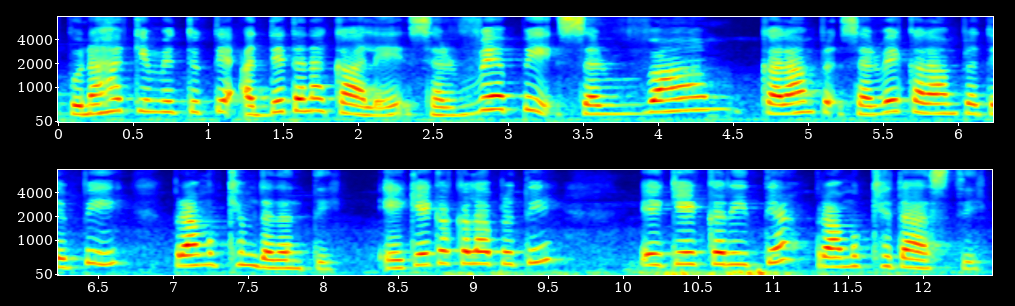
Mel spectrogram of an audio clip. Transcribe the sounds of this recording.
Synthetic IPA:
punɐɦɐkimːit̪juk̚t̪eʔɐd̪jɐt̪ɐnɐkaːleːsɐɾʋeːɐpisɐɾʋaːmkɐlaːmpɾɐsɐɾʋeːkɐlaːmpɾɐt̪ipi | pɾaːmukʰjɐmd̪ɐd̪ɐnt̪i | eːkeːkɐkɐlaːpɾɐt̪i | eːkeːkɐɾiːt̪jɐpɾaːmukʰjɐt̪aːɐst̪i

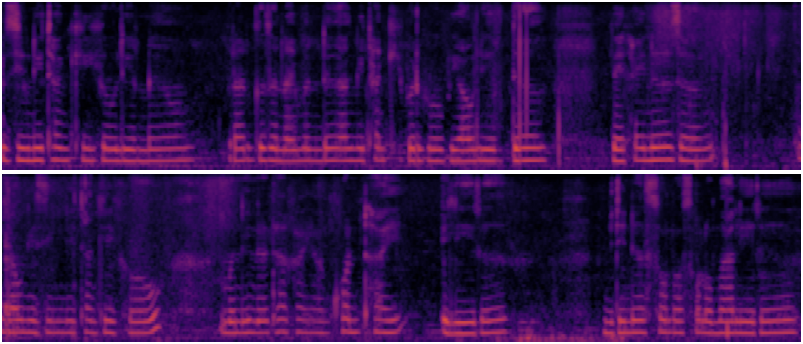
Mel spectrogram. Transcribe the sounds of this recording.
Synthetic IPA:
ziwnitʰaŋkʰikʰɯwliɾnɯaŋ | bɾat̚ɡɯzɯnajmɯndɯŋaŋnitʰaŋkʰipʰɯɾkʰɯwbijawliɾdɯŋ | bekʰajnɯzɯŋ | dawniziwnitʰaŋkʰikʰɯw | mɯninɯtʰakʰajaŋkʰɔntʰaj | eliɾɯ | bidinɯsɔlɔsɔlɔmaliɾɯ

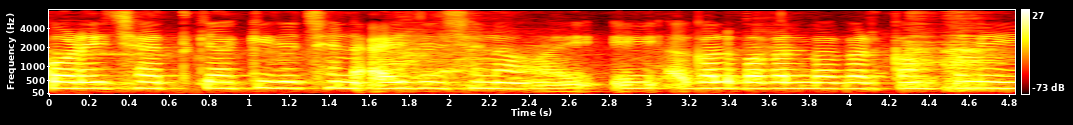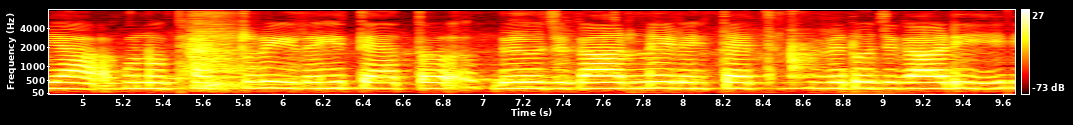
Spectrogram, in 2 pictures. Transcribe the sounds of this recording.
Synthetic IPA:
kɔɾɛt͡ʃʰɛt̪ʰkjakid͡ʒet͡ʃʰəna̰jd͡ʒɛt͡ʃʰinə̰iə̰ɡəlbəɡəlmeəɡəɾkəmpnijakonopʰɛk̚ʈəɾiɾəɦit̪at̪ɔbeɾod͡ʒɡaɾnɛɾəɦit̪ɛt̪ʰbeɾod͡ʒɡaɽi

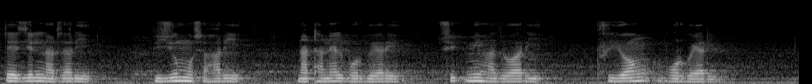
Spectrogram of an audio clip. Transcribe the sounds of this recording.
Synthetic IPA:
stezilnaɾzaɾi | b̥izumusaɦaɾi | natʰanelbɔɾɡɔjaɾi | sut̚miɦazɔwaɾi | pʰɾijɔŋbɔɾɡɔjaɾi

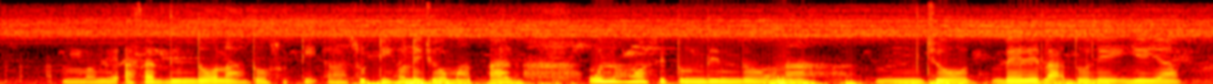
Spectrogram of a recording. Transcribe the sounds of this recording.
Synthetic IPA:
maŋɡɛʔasaɾd̪ind̪ɔɔnad̪ɔsuʈiasuʈiɦɔ̃lɛd͡ʒɔmaːɾulɦɔ̃sit̪umd̪ind̪ɔna | d͡ʒɔbɛɾɛla̰ʔd̪ɔlɛijəja

